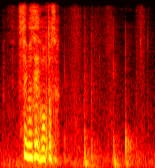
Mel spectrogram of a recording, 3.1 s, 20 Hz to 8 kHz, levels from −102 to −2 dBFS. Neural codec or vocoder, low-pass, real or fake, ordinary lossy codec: autoencoder, 48 kHz, 128 numbers a frame, DAC-VAE, trained on Japanese speech; 7.2 kHz; fake; Opus, 32 kbps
